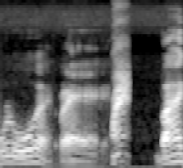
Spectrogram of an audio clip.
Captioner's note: quack!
